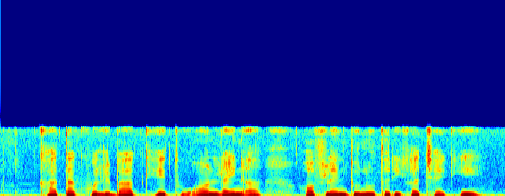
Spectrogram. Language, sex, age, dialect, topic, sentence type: Maithili, female, 25-30, Southern/Standard, banking, question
